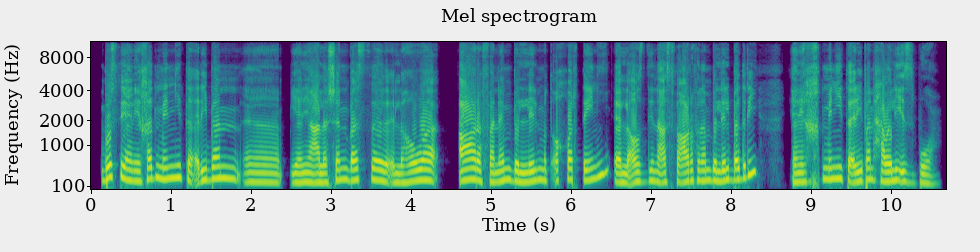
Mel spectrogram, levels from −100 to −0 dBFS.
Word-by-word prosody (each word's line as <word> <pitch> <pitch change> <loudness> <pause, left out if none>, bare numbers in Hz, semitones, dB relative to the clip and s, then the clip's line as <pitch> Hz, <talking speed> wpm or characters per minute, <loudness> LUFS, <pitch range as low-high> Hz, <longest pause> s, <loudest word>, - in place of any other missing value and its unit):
بُص 240 +5 +1
يعني 185 -6 +2
خد 210 +6 -1
مني 225 +2 +1
تقريبًا 220 +3 0
آآ، 160 -2 -3
يعني 155 +1 0
علشان 155 +6 0
بس 195 +1 -1
اللي 170 -5 +2
هو 180 +3 +2 0.3
أعرف 190 -3 +3
أنام 180 +5 +1
بالليل 175 +1 +2
متأخر 190 +1 -3
تاني 230 - -2
اللي 155 -2 +2
قصدي، 165 +4 -1
أنا 160 -3 0
أسفة، 160 -1 -4
أعرف 175 +4 0
أنام 185 +1 0
بالليل 185 +1 +1
بدري 230 - +1 0.4
يعني 165 +1 +1
خد 170 +5 -6
مني 215 +1 +1
تقريبًا 180 +3 +1
حوالي 175 0 +2
أسبوع. 145 -4 -4
185 Hz, 170 wpm, -12 LUFS, 165-205 Hz, 0.4 s, أعرف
